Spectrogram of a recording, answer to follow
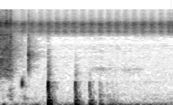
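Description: A steady high-pitched insect chorus, pulsing evenly, with a few soft knocks and taps from handling scattered through it.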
